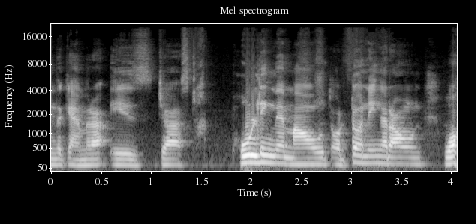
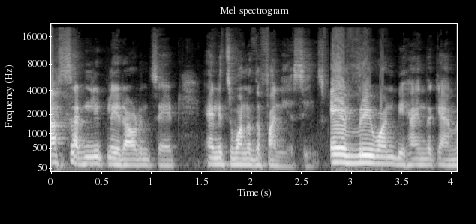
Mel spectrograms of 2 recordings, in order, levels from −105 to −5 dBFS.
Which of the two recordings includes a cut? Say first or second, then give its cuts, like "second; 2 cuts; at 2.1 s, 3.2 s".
second; 1 cut; at 2.7 s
